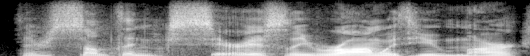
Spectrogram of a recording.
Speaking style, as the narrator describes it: Steven sighed

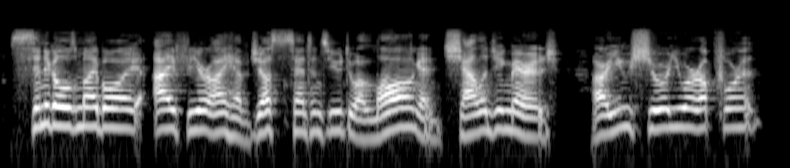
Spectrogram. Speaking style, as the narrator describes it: The king bellowed out another hearty laugh and said

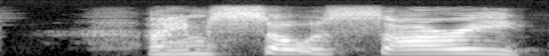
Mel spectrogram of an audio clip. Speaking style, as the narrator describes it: gasped Stavius as he crawled out of the birthing chamber

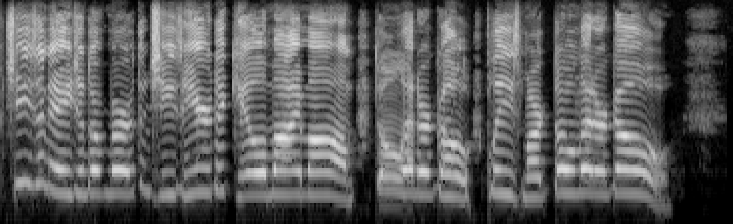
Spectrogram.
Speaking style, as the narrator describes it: He screamed

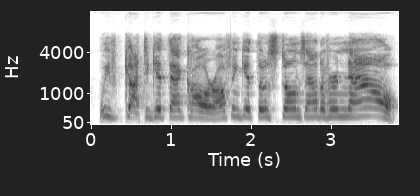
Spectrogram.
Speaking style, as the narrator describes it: Elisa exclaimed

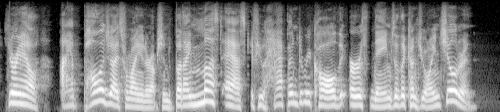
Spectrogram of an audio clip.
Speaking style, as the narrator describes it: He desperately said

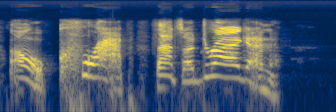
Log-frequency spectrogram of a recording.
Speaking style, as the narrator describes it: Someone shouted

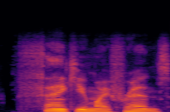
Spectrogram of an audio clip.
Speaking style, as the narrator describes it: she purred

